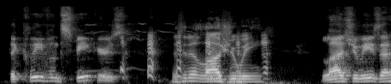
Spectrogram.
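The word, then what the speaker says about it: Lajoie: Isn't it LaJouie? LaJouie, is that how you say it? LaJouie, yeah.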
